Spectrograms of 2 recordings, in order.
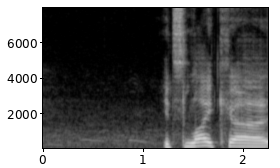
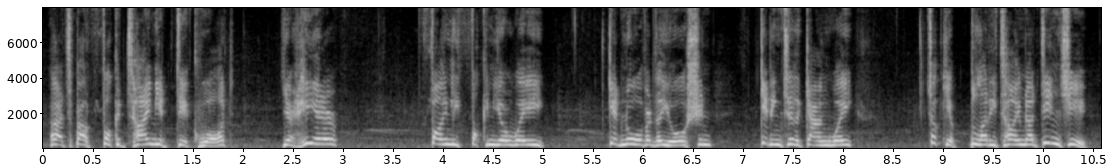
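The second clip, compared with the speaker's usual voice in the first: high, fast, cursing dwarf rant; angry old dwarf; 12 semitones higher, 3 dB louder, faster than usual. Acted. Dwarf scolding the late arrivals, high fast angry rant. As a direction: bark at them like a grumpy old dwarf.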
